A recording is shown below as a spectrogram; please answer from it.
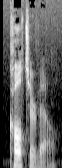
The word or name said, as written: Coulterville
